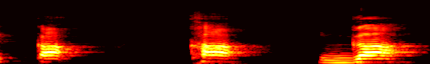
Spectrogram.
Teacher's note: तो इसमें जो आपकी ध्वनि जो आएगी, उच्चारण जब आप करेंगे, तो कहां पे कंठ वाले भाग से निकलेगी ध्वनि, इसलिए इनको क्या बोला गया है, कंठ व्यंजन।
